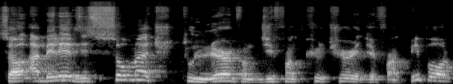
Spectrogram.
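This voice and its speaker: In a strong French accent, a man speaks with a bright, sharp tone and lively intonation. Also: moderate pace. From France. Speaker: insurance agent. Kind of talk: casual chat. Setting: live video stream.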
